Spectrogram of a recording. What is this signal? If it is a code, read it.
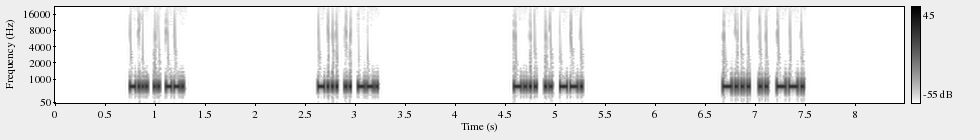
Morse code, heard as a keyed tone, about 52 wpm, 700 Hz. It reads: BIG BIG BIG BIG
